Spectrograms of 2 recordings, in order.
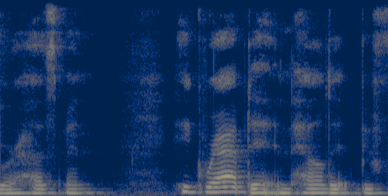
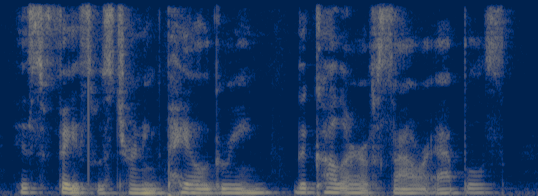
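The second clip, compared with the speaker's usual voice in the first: plain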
